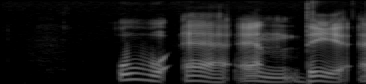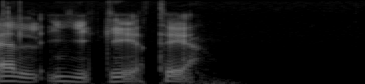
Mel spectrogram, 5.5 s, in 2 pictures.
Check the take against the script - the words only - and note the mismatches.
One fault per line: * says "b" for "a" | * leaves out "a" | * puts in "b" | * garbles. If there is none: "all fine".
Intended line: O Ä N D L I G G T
* leaves out "G"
